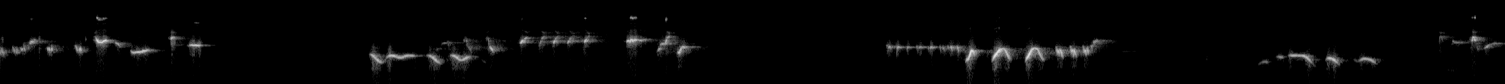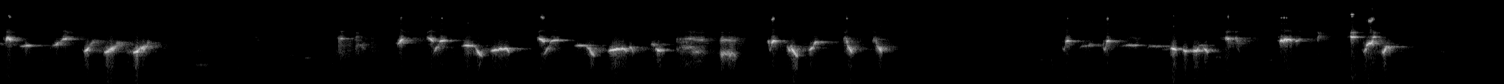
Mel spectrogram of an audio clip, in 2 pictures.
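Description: Cucak ijo (green leafbird) singing: quick, varied whistled phrases and chirps, given in bursts of a few seconds with short pauses between them.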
